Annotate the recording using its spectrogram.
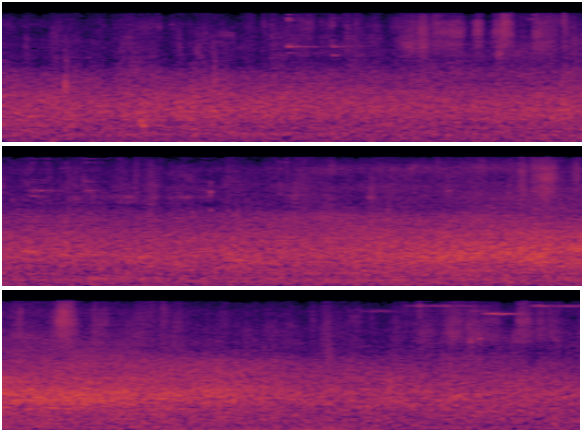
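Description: City street ambience on a sidewalk: a steady hum of road traffic that swells a little past the middle as a vehicle goes by, with the light tap of the walker's own footsteps.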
